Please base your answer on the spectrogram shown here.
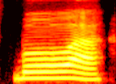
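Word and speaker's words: boğa: Cara eja boa gimana, Kak?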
